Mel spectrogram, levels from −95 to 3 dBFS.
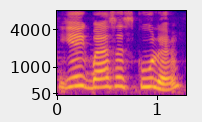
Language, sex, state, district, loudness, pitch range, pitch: Hindi, female, West Bengal, Alipurduar, -13 LUFS, 300-330 Hz, 310 Hz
